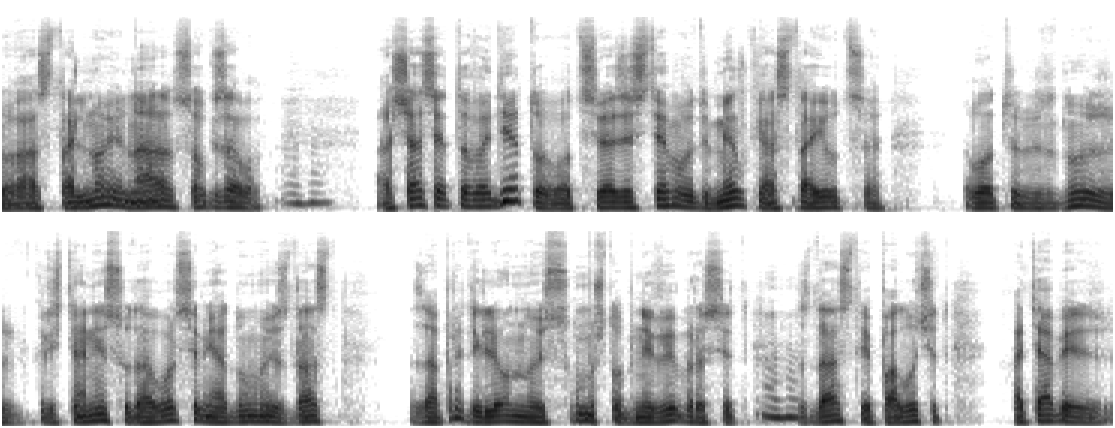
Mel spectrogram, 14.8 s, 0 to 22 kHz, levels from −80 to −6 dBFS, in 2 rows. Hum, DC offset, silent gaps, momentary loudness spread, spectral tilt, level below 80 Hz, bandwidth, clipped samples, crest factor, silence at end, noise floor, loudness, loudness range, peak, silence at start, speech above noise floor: none; under 0.1%; none; 9 LU; -6 dB/octave; -40 dBFS; 16 kHz; under 0.1%; 16 dB; 0 s; -38 dBFS; -19 LUFS; 2 LU; -4 dBFS; 0 s; 20 dB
